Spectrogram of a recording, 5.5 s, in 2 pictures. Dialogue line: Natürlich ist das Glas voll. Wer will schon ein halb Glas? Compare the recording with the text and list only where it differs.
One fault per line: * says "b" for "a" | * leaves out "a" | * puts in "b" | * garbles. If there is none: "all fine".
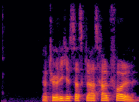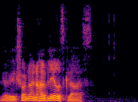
* puts in "halb"
* puts in "leeres"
